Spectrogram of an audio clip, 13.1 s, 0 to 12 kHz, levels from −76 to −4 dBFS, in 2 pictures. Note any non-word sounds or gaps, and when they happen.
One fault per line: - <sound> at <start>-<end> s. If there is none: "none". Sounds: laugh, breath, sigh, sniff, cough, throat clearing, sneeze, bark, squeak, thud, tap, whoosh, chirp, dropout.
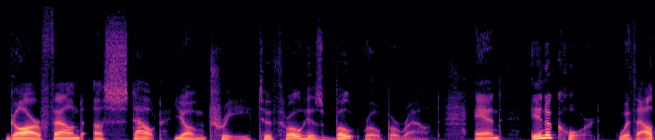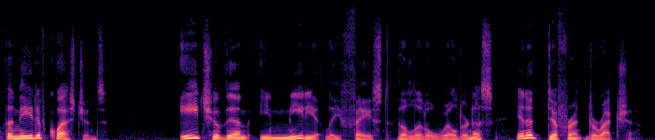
none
